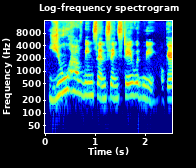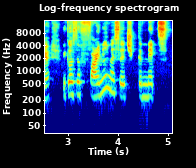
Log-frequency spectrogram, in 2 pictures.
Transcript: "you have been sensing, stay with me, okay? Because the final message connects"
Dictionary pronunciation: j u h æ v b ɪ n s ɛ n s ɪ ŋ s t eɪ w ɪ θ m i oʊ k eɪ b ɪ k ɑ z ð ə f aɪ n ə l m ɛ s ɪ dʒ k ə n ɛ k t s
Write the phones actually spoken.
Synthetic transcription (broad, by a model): j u h æ v b ɪ n s ɛ n s ɪ ŋ s t eɪ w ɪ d m i oʊ k eɪ b ɪ k ɑ z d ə f aɪ n ə l m ɛ s ɪ dʒ k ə n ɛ k t s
